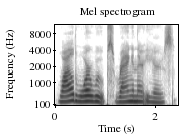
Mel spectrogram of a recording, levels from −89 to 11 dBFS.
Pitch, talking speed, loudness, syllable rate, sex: 215 Hz, 170 wpm, -16 LUFS, 3.2 syllables/s, female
